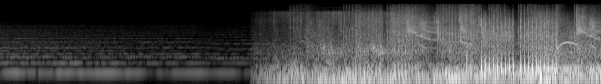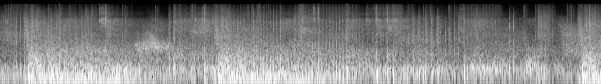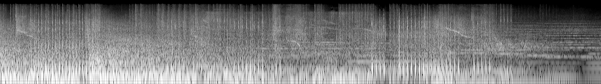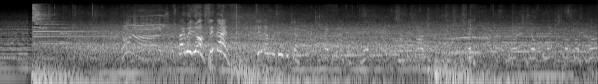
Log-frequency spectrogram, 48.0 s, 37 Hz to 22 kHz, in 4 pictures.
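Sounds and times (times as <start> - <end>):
rapid machine-gun fire: 5.8 - 14.7, 15.4 - 34.3.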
